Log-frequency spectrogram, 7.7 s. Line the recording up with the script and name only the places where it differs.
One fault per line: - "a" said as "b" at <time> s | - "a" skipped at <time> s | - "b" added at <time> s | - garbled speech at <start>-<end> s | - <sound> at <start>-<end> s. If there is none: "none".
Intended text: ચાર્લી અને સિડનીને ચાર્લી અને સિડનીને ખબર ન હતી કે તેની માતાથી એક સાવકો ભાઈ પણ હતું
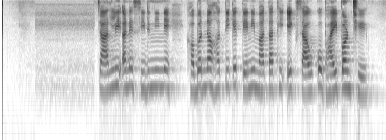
- "ચાર્લી અને સિડનીને" skipped at 3.4 s
- "હતું" said as "છે" at 7.1 s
